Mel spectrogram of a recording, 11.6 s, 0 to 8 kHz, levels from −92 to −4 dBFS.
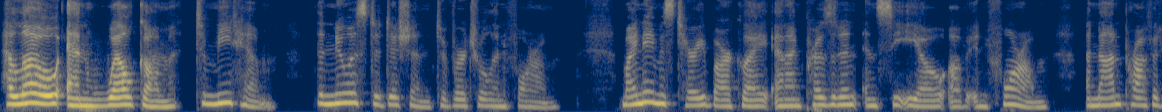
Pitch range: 160-210 Hz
